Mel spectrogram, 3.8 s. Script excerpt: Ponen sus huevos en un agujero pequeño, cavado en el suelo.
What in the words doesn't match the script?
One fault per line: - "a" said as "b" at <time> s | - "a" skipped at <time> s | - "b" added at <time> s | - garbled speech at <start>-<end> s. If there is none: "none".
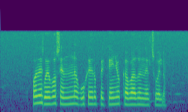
- "sus" skipped at 0.9 s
